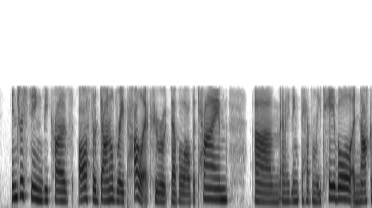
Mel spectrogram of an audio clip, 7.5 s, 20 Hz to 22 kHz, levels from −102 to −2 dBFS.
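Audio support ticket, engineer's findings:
No faults found on listening; speech audio checked across its full duration with nothing to report.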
